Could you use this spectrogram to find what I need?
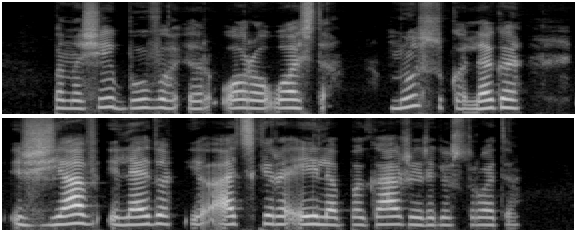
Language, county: Lithuanian, Vilnius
